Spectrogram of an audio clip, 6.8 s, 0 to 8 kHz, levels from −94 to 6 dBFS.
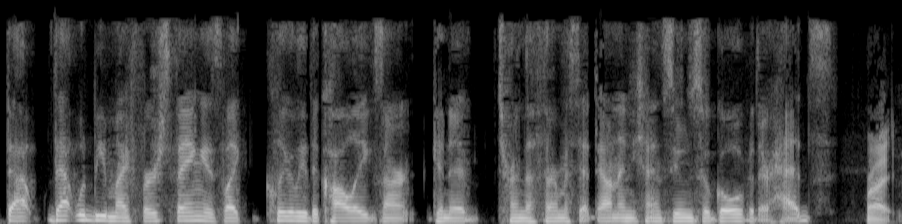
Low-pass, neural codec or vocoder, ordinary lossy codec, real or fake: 7.2 kHz; none; AAC, 32 kbps; real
